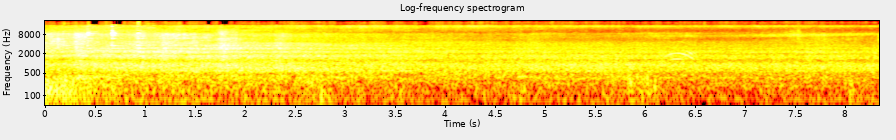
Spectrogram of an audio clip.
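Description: A freight train with boxcars and tank cars rolls past nearby, making a loud, continuous rumble with rhythmic clickety-clack from the wheels and faint squeals, and no talking.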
